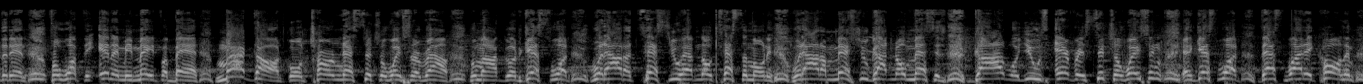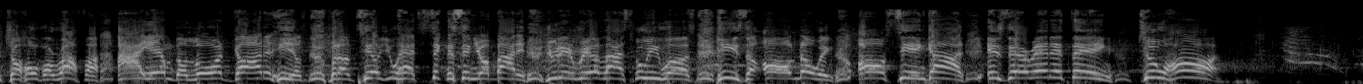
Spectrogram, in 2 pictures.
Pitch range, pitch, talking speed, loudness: 230-280 Hz, 255 Hz, 175 wpm, -27 LUFS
